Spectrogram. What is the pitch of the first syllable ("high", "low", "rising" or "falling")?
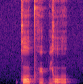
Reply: falling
